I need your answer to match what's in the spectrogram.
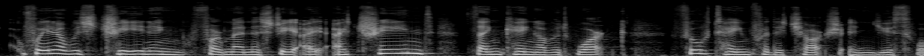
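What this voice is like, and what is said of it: Scottish accent. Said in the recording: “You've got a beautiful accent ... Home is South Ayrshire in Scotland”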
